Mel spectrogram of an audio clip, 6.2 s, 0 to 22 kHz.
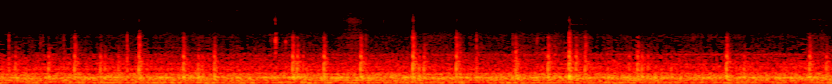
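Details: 2016 Toyota RAV4, driver side, cabin: light irregular ticking, about three taps a second over road hiss. Appears at low speed, worse on bumpy roads and sunny days, gone in rain. The cause was the cowl panel, reportedly loosened parts inside it.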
